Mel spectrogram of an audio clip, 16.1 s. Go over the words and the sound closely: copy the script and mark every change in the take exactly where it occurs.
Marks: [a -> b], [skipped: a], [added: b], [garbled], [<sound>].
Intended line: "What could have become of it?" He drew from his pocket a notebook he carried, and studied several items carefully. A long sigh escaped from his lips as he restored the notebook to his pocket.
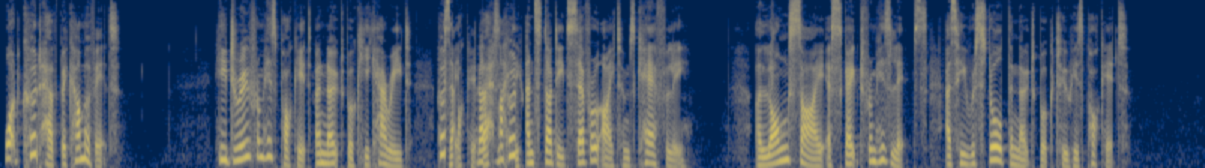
"What could have become of it?" He drew from his pocket a notebook he carried, [garbled] and studied several items carefully. A long sigh escaped from his lips as he restored the notebook to his pocket.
